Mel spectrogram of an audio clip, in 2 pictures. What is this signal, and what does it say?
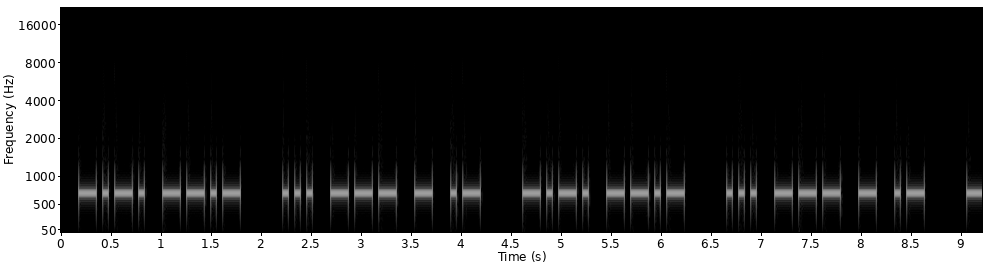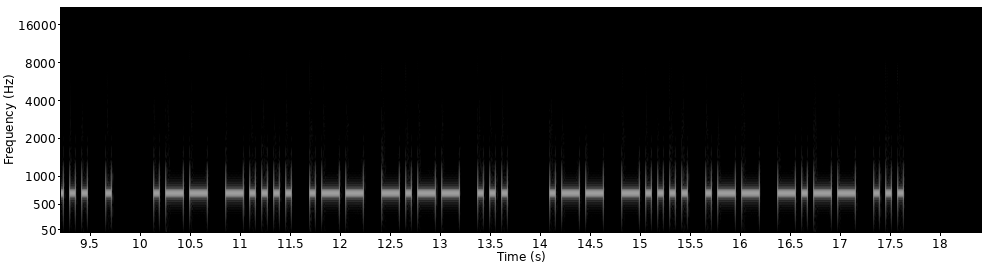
Morse code, heard as a keyed tone, about 20 wpm, 700 Hz. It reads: CQ SOTA CQ SOTA DE W6WYS W6WYS
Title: SOTA QSO Practice 20wpm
